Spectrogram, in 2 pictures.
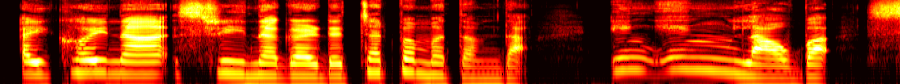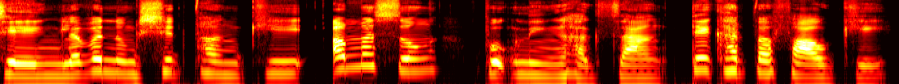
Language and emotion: Manipuri, happy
